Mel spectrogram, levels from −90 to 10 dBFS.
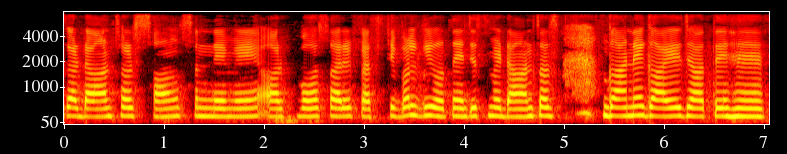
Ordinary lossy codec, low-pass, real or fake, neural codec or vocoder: none; 7.2 kHz; real; none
